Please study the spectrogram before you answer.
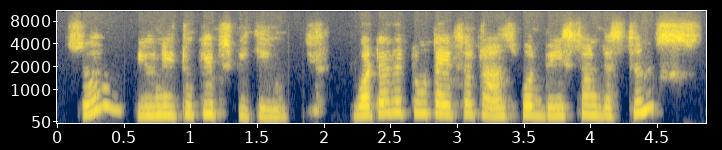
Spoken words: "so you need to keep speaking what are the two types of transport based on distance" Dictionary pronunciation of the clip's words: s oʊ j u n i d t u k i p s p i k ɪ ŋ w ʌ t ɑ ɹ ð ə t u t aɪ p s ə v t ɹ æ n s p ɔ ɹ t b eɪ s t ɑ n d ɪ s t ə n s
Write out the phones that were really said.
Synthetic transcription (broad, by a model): s oʊ j u n i d t u k i p s p i k ɪ ŋ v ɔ t ɑ ɹ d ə t u t aɪ p s ə v t ɹ æ n s p ɔ ɹ t b eɪ s t ɑ n d ɪ s t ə n s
